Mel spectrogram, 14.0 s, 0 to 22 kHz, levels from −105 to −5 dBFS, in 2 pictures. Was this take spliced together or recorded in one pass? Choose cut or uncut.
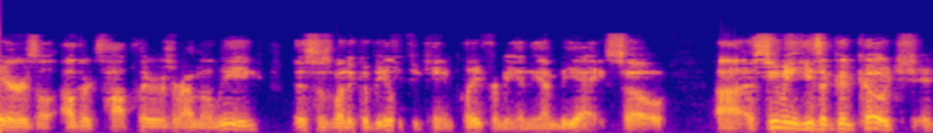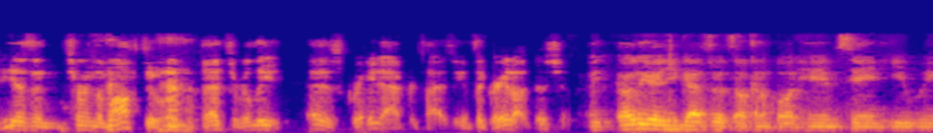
cut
